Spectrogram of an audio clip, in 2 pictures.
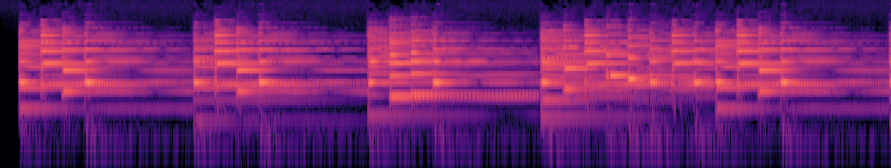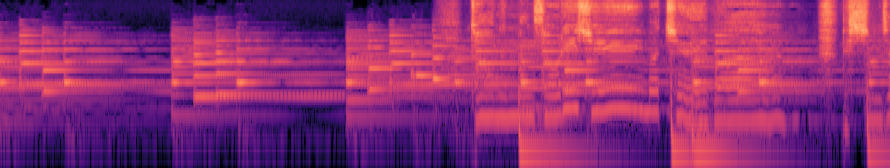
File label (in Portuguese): NATAL ROMANTICO FEM, Telemensagem de Natal, Voz Feminina; Romântica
